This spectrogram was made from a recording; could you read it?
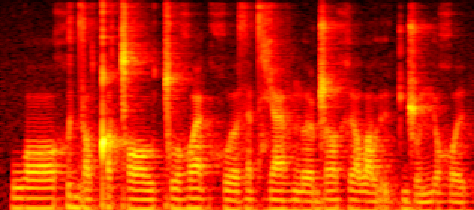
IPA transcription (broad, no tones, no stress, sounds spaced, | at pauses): w ɔː x ʊ dʲ ʌ lˠ ǃ ʌ ǀ ɔː u̯ ǀ u ʁʷ æː k χʷ əː z æ t ʑ æː v ŋ əː ɖ͡ʐ ʌː x ɪː lˠ ə lˠ rʲ ə k ɖ͡ʐ ʊ nʲ ə˞ ʁʷ ɪ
